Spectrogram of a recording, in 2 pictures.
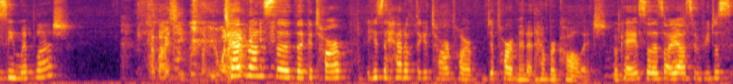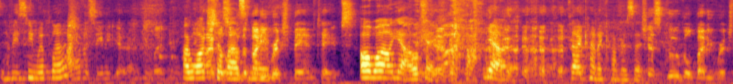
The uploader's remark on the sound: Recorded live, March 7, 2015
